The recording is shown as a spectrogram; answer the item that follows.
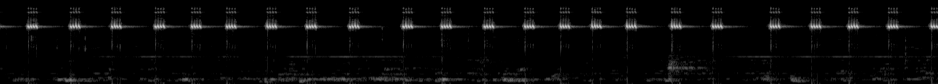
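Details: High, clipped cricket chirps from captive crickets chosen as they near their final molt. They repeat briskly at about two and a half per second, with one short pause near the seven-second mark and a faint low hum beneath.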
